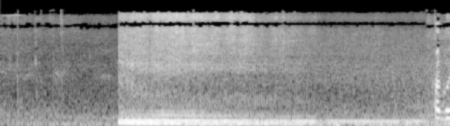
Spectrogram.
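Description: A road vehicle running close by: a steady low hum with a few higher tones that slowly fall in pitch. It starts suddenly about one and a half seconds in, after quiet outdoor ambience, and eases off slightly near the end.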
